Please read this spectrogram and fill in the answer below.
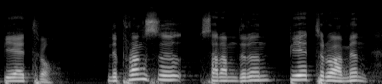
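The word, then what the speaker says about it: Pietro: 피에트로. 그래서 베드로라는 이 알 수 없는 국적 불명의 이상한 발음의 이탈리아식 발음은 피에트로.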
